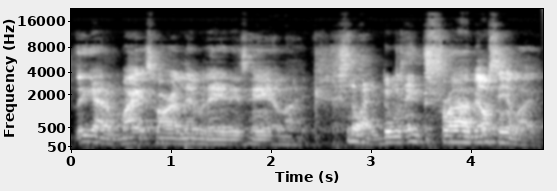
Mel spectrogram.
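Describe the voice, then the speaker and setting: A young man spins a story in loose, slangy talk. He jumps into other people's voices when he quotes them. His voice sits a little low and comes from a distance in a roomy, echoing space. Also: moderate pace. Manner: animated, slangy, acts out quotes in a high voice. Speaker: podcast guest. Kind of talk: casual storytelling. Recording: roomy echo, distant mic.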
